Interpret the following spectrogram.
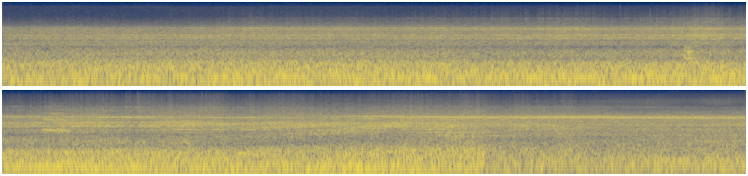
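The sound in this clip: An airplane's engines roar as it comes in to land over the Arctic Ocean, a loud, continuous drone with a faint high whine held steadily throughout.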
